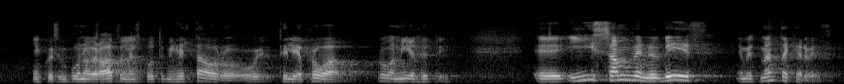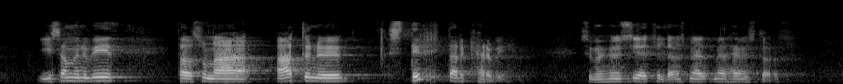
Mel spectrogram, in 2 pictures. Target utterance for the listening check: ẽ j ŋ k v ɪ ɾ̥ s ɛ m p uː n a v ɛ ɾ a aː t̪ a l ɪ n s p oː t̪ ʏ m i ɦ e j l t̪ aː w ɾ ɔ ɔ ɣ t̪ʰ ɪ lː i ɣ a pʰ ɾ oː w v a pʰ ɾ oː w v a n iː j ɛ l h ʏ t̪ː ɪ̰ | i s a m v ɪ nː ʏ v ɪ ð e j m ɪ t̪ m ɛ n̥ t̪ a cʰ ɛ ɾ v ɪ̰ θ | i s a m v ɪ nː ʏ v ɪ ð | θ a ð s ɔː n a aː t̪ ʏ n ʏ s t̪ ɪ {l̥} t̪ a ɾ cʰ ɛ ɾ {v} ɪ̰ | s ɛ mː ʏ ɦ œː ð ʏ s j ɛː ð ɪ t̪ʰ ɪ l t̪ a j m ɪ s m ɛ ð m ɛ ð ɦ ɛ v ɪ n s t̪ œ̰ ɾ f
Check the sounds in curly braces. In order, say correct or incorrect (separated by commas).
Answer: incorrect, correct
